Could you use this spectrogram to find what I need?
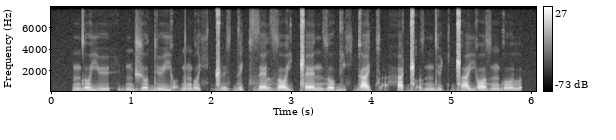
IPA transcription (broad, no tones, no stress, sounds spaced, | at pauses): n d o j y h ḭ n d͡ʒ o d y j ɔ̰ d ŋ ɡ ɔ ç ɡ͡ǁ y z d ɛ c z ɛ l z ɔ j ǁ ɛ n z o ɡ i ç ɡ a c a̰ h a ɡ͡ǁ ɔ̰ z n d y c ɡ͡ǁ a j ɔ z ŋ ɡ o l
